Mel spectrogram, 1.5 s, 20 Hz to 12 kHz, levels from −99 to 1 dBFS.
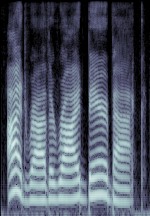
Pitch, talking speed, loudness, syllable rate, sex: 215 Hz, 160 wpm, -16 LUFS, 5.2 syllables/s, female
